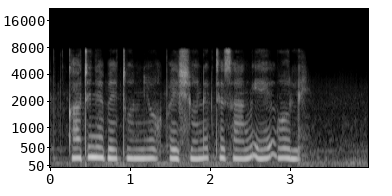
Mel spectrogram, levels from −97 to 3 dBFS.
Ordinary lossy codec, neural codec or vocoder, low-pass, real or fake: none; codec, 16 kHz, 4 kbps, X-Codec, HuBERT features, trained on balanced general audio; none; fake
